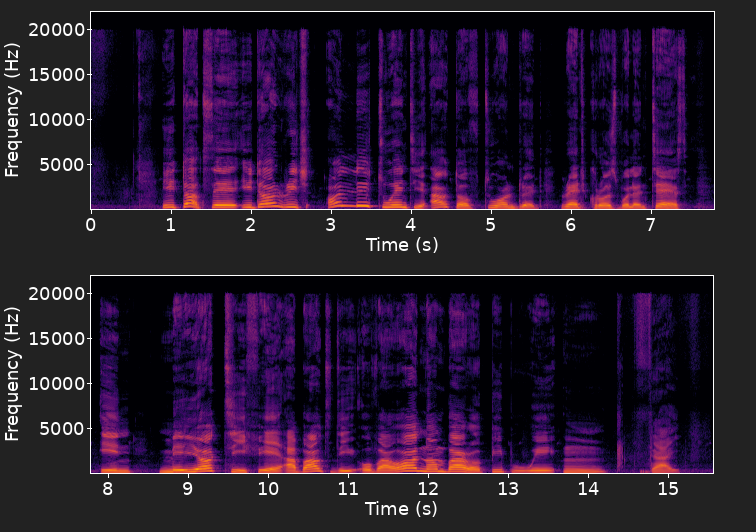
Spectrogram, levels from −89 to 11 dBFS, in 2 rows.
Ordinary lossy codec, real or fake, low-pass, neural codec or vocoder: none; real; none; none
